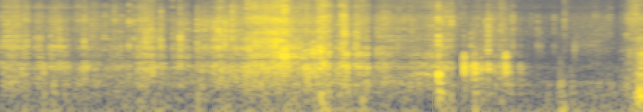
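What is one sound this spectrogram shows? Foam packing pieces rustle and squeak as a hand lifts them out of a box.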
